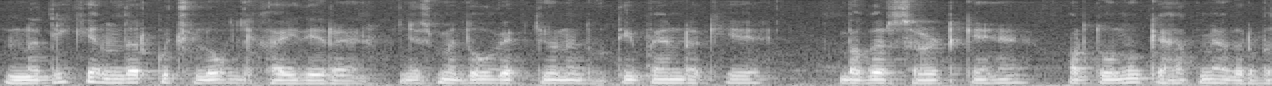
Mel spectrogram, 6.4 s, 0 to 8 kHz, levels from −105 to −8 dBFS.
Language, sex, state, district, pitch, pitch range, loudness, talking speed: Hindi, male, Chhattisgarh, Sukma, 115 Hz, 110-120 Hz, -18 LUFS, 265 wpm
